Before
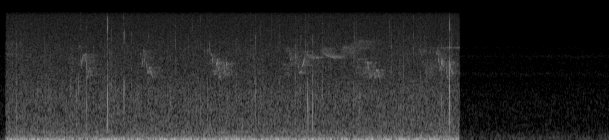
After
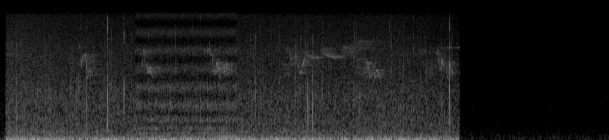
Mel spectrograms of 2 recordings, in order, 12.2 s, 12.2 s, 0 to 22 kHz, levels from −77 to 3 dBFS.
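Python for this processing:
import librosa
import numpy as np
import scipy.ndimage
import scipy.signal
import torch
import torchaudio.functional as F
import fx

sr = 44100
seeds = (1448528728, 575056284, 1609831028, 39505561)

y = fx.ripple_eq(x, sr, per_octave=1.3, db=10, at=(2.71, 4.75))
y = fx.rider(y, sr, range_db=10, speed_s=2.0)
y = y * librosa.db_to_amplitude(-5.5)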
